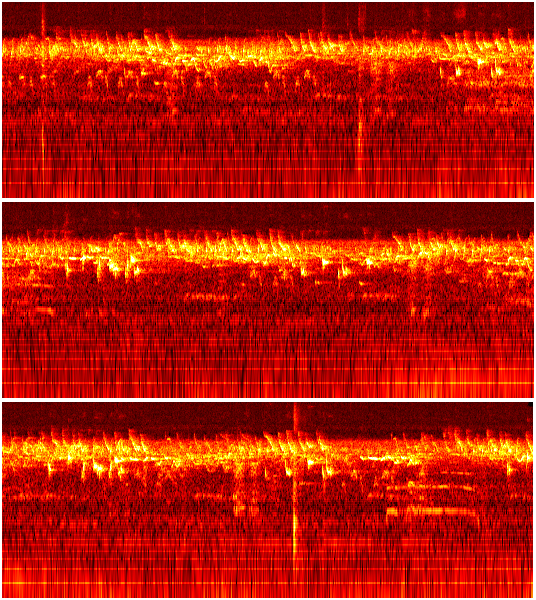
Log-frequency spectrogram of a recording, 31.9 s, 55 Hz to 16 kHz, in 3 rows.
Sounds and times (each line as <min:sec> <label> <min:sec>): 0:00.0 Bird calls 0:31.9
